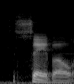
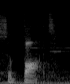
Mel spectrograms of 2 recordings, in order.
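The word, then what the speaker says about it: sabot: So it's one of those things that there is a reason why they go out of the way and say Sabo instead of Sabat.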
